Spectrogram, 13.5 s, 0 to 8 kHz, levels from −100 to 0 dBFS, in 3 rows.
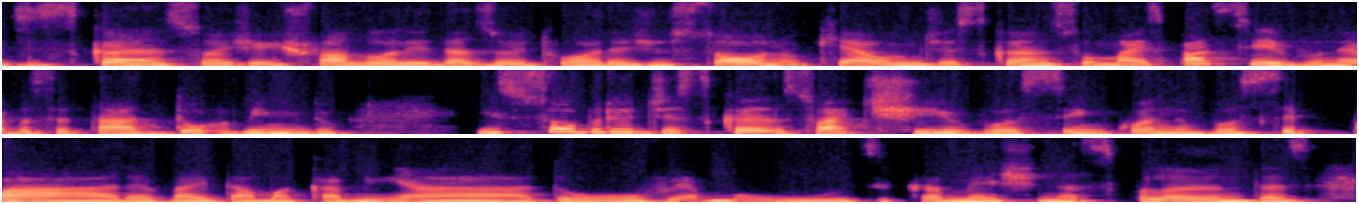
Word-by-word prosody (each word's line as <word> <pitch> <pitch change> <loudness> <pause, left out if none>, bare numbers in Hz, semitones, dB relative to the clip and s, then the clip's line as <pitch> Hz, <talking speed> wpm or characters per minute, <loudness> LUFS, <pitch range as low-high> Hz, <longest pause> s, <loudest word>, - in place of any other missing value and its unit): descanso, 225 +4 0
a 220 - 0
gente 235 0 -4
falou 235 -2 +1
ali 220 -1 +2
das 205 - -2
8 200 -1 -3
horas 195 0 +2
de 190 0 0
sono, 215 +1 +1
que 205 +5 -4
é 245 - +3
um 245 -1 +1
descanso 240 +1 -2
mais 250 -1 0
passivo, 280 - +1
né, 205 +1 +1
você 220 0 -5
tá 215 +2 +1
dormindo. 200 -5 +1 0.4
E 310 - +2
sobre 340 +1 +3
o - - +3
descanso 275 -2 -1
ativo, 220 -10 +1
assim, 180 -1 -2
quando 200 +2 0
você 195 +3 -1
para, 200 -3 +2
vai 190 +1 +1
dar 185 - -1
uma 190 0 0
caminhada, 195 -3 0
ouve 185 +3 -2
a 215 - -10
música, 195 -4 -3
mexe 195 +1 +1
nas 200 0 -1
plantas, 200 -2 +1
205 Hz, 175 wpm, -23 LUFS, 195-240 Hz, 0.4 s, é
